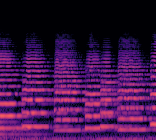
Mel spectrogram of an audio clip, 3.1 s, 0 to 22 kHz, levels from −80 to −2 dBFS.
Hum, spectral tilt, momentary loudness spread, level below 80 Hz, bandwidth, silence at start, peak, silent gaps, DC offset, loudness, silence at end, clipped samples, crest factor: none; -3 dB/octave; 3 LU; -52 dBFS; 9.8 kHz; 0 s; -16 dBFS; none; under 0.1%; -31 LUFS; 0 s; under 0.1%; 14 dB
